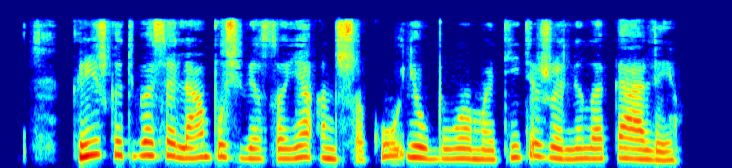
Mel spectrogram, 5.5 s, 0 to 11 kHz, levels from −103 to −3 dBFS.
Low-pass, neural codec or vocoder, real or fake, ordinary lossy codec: 7.2 kHz; codec, 16 kHz, 8 kbps, FreqCodec, larger model; fake; AAC, 48 kbps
